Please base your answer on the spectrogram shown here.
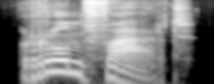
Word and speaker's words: rondvaart: There is a light emphasis on the first syllable. Rondvaart. Rond-vaart. Rondvaart. You do not really need to roll those R's. If you can't, that's not a problem. Without rolling your R's, it will sound like this.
